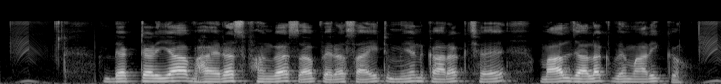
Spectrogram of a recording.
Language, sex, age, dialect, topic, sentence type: Maithili, male, 25-30, Bajjika, agriculture, statement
